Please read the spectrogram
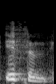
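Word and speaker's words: ифм (إثم): Допустим, слово «ифм» – это значит «грех», а слово «исм», когда язык за зубами, это значит «имя».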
